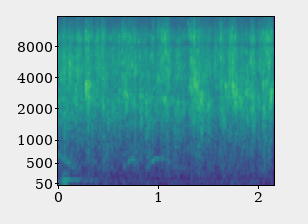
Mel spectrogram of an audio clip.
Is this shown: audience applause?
yes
